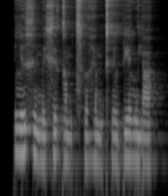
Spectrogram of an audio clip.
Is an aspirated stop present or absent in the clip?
present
